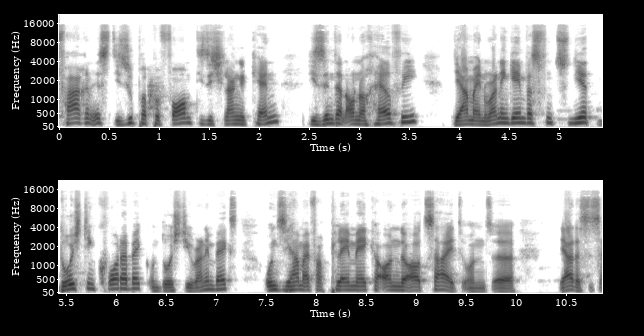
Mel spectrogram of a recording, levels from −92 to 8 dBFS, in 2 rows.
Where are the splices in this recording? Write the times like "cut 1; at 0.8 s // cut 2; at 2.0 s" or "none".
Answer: none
